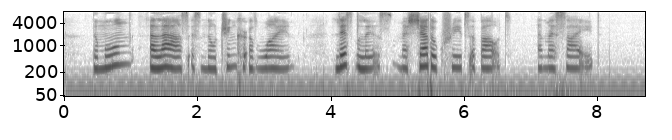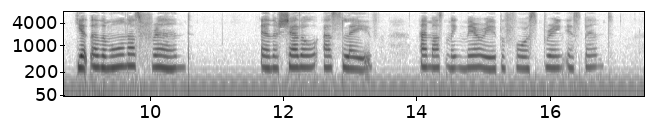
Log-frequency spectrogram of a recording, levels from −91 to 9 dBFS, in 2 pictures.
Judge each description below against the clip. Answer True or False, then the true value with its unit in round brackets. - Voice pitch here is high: True (265 Hz)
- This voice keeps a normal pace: False (125 wpm)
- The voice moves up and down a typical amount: False (1.4 semitones)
